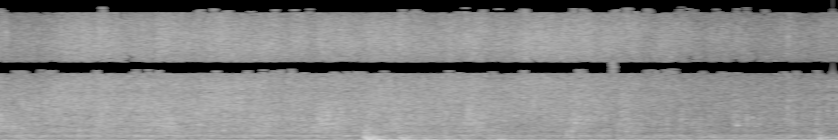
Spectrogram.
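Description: A masala of browned onion, yogurt and ground spices, with freshly added nihari masala, sizzling steadily as it fries in a pot. There is a soft knock about three seconds in.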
